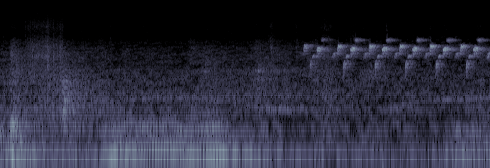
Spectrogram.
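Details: Goldfinch hybrid bathing in a shower during the coronavirus period, water rushing throughout, then a fast, bright twittering trill of evenly repeated high notes for the last two seconds.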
